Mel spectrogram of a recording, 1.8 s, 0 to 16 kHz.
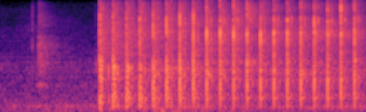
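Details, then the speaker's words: Radial shockwave therapy (Storz Medical, D20 tip) over gel on a patient's neck for neck pain and spinal ligament injury; fast regular rattling bursts, about 12–15 a second; patient rates discomfort 1 of 10. "what i'm doing now is just putting some nice nice warm gel on our patient here on the neck area and we're going to start with some shock wave some radial shock wave or the d20 tip"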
